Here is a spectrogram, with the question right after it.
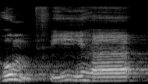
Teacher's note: میم کو ظاہر کر کے پڑھ رہے ہیں اور اس میں دیر نہیں کر رہے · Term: اظہار شفوی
